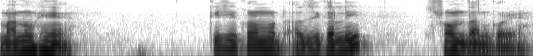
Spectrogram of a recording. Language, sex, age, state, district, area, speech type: Assamese, male, 30-45, Assam, Dhemaji, rural, spontaneous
